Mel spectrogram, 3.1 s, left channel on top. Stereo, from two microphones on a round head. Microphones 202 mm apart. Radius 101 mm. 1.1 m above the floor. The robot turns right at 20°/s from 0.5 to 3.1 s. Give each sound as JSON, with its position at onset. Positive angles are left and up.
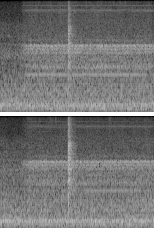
{"t": 1.4, "sound": "a clap", "side_deg": -20}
